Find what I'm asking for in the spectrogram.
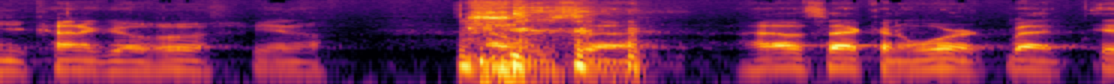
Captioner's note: laughing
